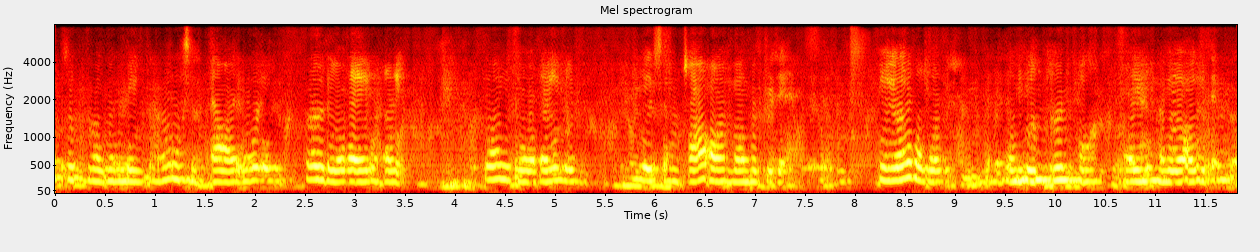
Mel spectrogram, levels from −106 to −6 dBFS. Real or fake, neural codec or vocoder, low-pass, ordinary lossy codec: fake; codec, 16 kHz, 1 kbps, FreqCodec, smaller model; none; none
